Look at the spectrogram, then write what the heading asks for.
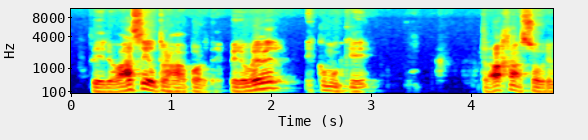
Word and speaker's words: Weber: Se pronuncia Weber, ¿sí? Aunque si vamos a la fonética más fina sería una B corta, una B larga, pero sí, es Weber, ¿sí?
